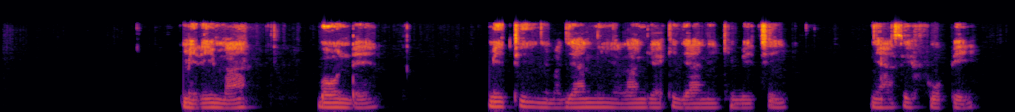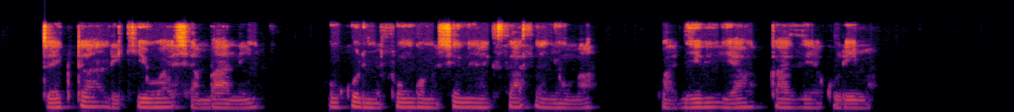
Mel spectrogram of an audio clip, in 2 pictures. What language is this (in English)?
Swahili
